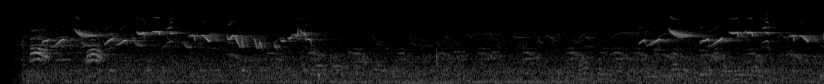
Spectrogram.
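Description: Oriental magpie-robin singing rich, varied whistled phrases, some sliding and some sharp, in two bursts separated by a quiet pause over soft background hiss.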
